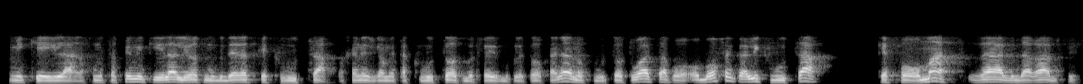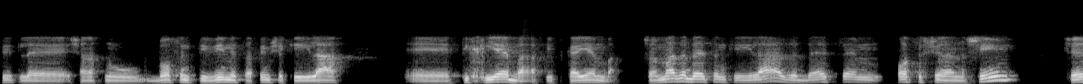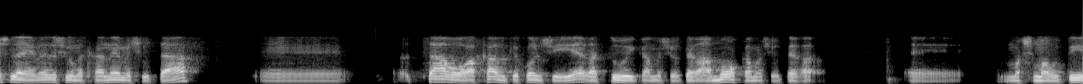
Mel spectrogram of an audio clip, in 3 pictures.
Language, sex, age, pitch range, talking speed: Hebrew, male, 30-49, 95-125 Hz, 100 wpm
